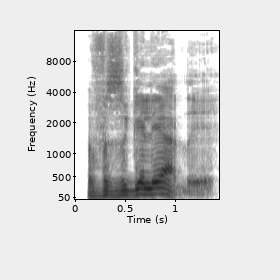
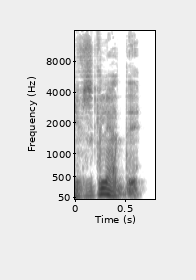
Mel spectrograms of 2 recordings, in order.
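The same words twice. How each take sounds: First: «взгляды» stretched out and weighted; portentous, drawn-out «взгляды»; capital-letter emphasis. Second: Said in the usual way. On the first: A narrator's reading. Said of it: "с большой буквы".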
